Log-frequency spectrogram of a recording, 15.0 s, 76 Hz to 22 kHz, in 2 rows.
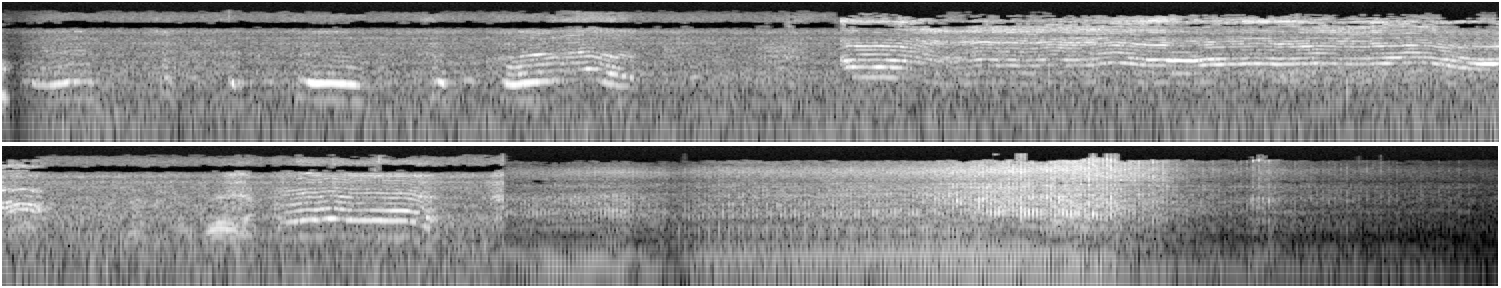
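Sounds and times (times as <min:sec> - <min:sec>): baby crying through speaker: 0:00.0 - 0:03.4, 0:04.2 - 0:07.8, 0:08.5 - 0:09.7.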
